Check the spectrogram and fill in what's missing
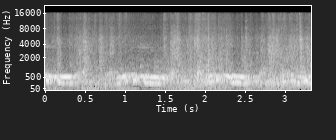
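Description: A young Salara pigeon, red-eyed with sword-like wings, coos in a loft in steady rolling phrases, close and fairly loud, with other pigeons murmuring softly behind.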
